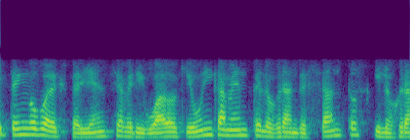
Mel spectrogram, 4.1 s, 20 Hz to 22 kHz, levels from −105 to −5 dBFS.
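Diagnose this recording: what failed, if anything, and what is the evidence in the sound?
AMR narrowband mobile codec damage runs through the whole speech clip, so the failure sits at the codec stage of a mobile call path. The speech is confined to a line band of roughly 150 Hz to 3.5 kHz, with nothing above it, and carries a plainly audible buzzy, synthetic edge. The codec rebuilds the voice from a vocal-tract model excited by a few pulses per 5 ms subframe, and at this degree of roughness that fits a low mode around 7.4 kbps.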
